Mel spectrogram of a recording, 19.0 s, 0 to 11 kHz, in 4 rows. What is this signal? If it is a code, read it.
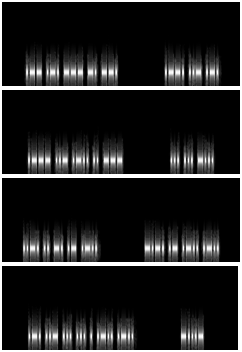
Morse code, heard as a keyed tone, about 34 wpm, 550 Hz. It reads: WRONG PUR JULIO SSB FINAL CALL RUSSELL <BT>
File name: Ultimate Word List / 35WPM Ultimate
